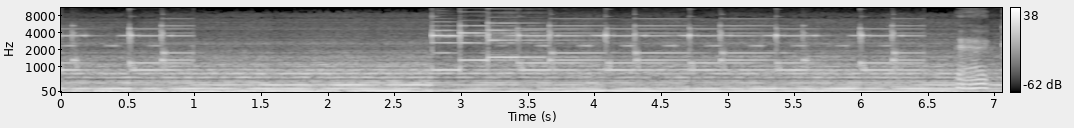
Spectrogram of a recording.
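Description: A mobile phone plays a melodic ringtone in short, repeating chime phrases, clear and fairly loud over a steady low background hum of a TV drama scene.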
